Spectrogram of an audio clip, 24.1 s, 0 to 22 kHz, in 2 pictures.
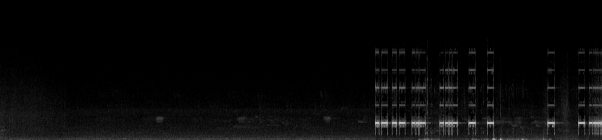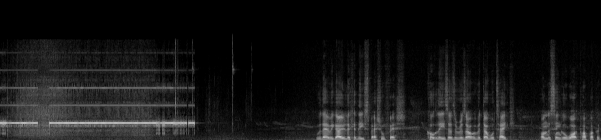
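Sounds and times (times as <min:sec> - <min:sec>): electronic bite alarm bleeping: 0:07.5 - 0:10.0, 0:10.9 - 0:16.0.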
